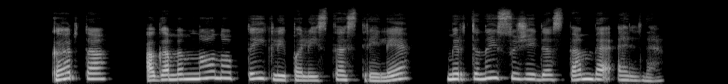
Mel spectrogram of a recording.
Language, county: Lithuanian, Utena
